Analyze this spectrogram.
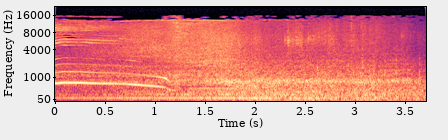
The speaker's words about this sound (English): Pretty sure that was a livestock truck, but no livestock in it.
